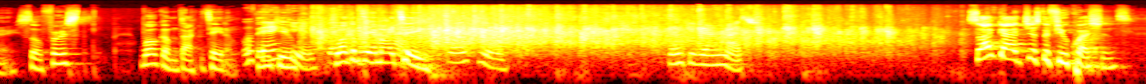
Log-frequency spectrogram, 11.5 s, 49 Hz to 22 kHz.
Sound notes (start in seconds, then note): 2.7 applause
